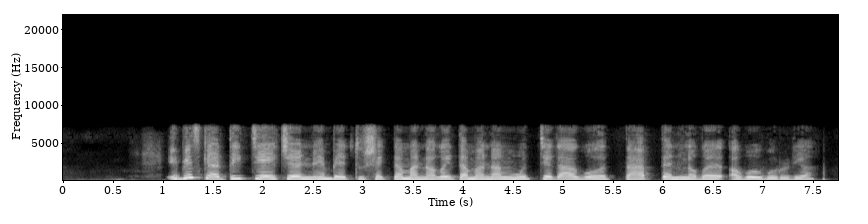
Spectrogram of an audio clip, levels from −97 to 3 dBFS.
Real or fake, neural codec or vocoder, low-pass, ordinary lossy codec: fake; codec, 16 kHz, 1.1 kbps, Voila-Tokenizer; 7.2 kHz; none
